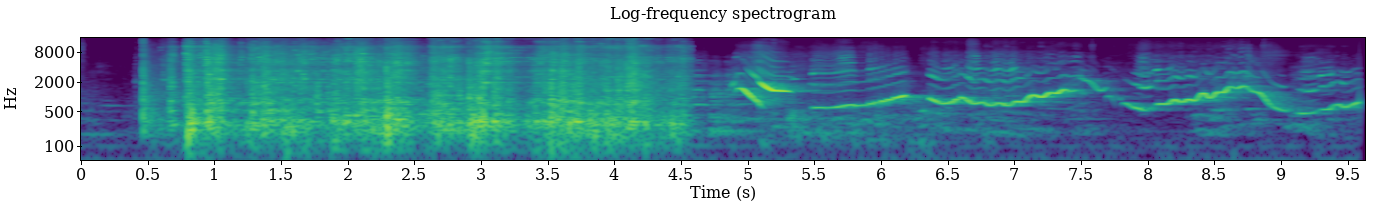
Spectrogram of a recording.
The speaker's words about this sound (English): This is called a crash box. It's a metal box full of stuff.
